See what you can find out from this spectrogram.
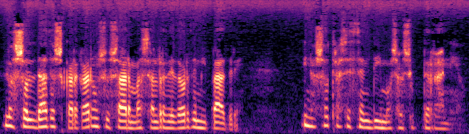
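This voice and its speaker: An actress playing a sorrowful young woman recalling childhood horror, telling it gravely and wistfully in a radio drama. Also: on the low side, normal speed, no echo. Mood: fearful remembering. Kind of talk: Spanish radio drama acting. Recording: dull lo-fi audio, faint music.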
